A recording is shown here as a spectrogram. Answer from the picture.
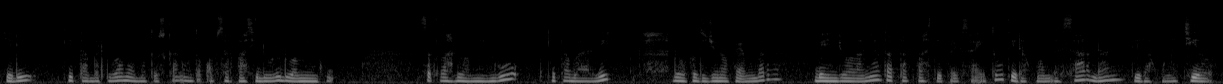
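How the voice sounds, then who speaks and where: A woman's very deep, low voice with a dark, mellow tone at a fairly quick pace. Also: ordinary pitch variation. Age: 40s. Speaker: cancer patient vlogger. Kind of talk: personal testimony. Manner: casual, conversational with fillers.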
